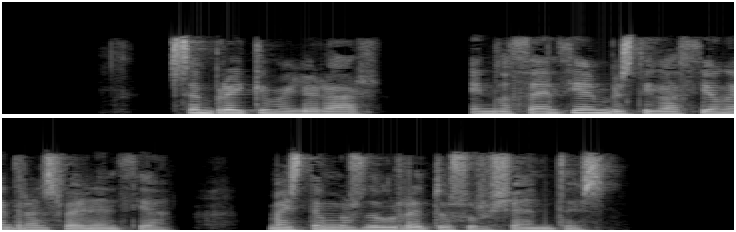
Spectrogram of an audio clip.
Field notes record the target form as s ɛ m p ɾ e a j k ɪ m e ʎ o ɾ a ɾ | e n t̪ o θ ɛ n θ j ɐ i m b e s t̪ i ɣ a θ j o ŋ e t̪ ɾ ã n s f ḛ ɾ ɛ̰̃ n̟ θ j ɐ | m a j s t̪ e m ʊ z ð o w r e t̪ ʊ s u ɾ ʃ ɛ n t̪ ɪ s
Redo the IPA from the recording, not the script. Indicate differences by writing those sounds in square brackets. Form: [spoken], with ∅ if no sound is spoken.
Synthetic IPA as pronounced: s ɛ m p ɾ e a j k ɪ m e ʎ o ɾ a ɾ | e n [d̪] o θ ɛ n θ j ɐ i m b e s t̪ i ɣ a θ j o ŋ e t̪ ɾ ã n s f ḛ ɾ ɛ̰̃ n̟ θ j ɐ | m a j s t̪ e m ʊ z ð o w r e t̪ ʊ s u ɾ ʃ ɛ n t̪ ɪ s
